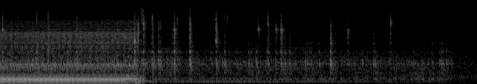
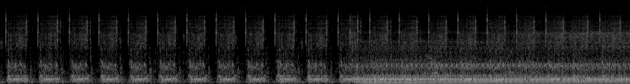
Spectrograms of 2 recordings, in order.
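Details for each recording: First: Winnebago Revel RV fresh-water pump after an accumulator tank was installed, faucet slightly open: steady, even motor hum with no chatter or surging, running continuously for a while, then shutting off cleanly. Healthy pump. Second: Winnebago Revel RV fresh-water pump after adding an accumulator tank; small pump chatters on and off about three times a second then runs steadily, still cycling but far less often than without the tank.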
